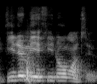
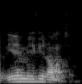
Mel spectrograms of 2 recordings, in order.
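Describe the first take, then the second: First: Louder, higher, daring him to veto; loud dare. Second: Said in the usual way. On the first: Real, not acted. To his co-host, a loud dare to veto. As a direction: throw down the challenge loudly.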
